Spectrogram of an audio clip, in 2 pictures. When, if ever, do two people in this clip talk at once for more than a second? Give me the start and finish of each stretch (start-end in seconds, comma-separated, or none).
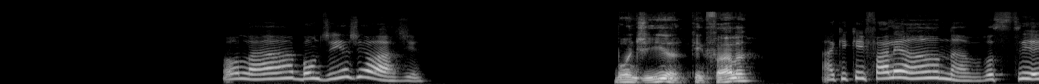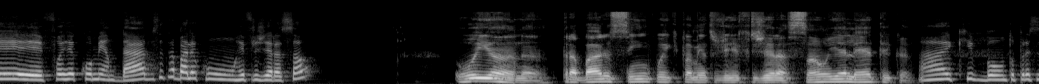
none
